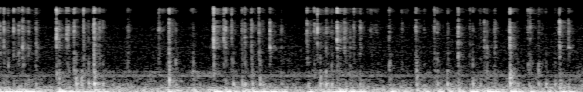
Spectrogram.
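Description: Fingertips type rapidly on the black plastic keys of a silver aluminium laptop keyboard. Quick, dense key taps land as short, dull thuds, mostly low in tone, with faint bright clicks on top. Each tap dies away almost at once.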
